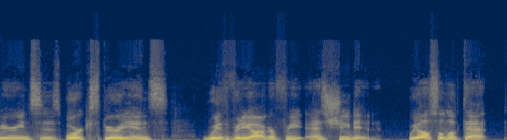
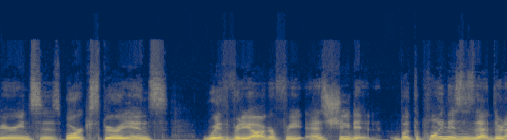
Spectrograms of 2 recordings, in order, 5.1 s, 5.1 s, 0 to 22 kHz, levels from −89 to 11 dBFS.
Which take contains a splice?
second; 1 cut; at 3.9 s

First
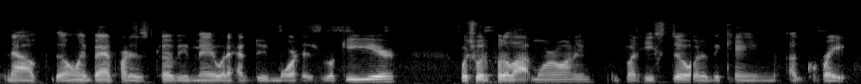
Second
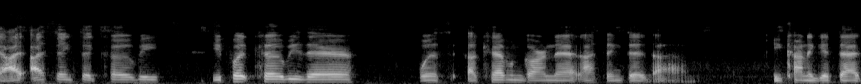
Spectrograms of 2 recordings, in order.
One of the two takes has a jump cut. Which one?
first; 1 cut; at 6.9 s

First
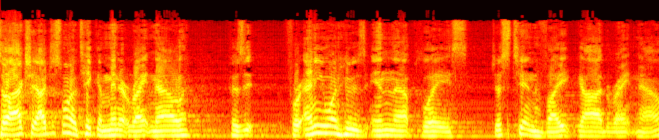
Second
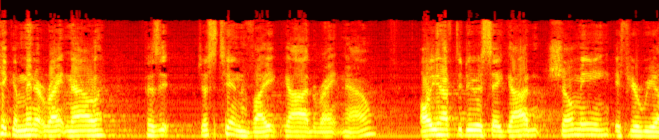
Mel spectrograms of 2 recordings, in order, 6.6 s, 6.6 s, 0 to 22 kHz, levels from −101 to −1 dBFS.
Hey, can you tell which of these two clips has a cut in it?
second; 1 cut; at 2.0 s

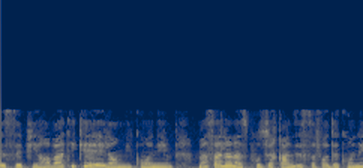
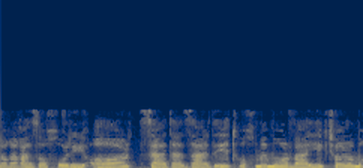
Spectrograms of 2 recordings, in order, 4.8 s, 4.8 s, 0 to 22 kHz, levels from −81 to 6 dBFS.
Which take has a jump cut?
second; 1 cut; at 1.8 s

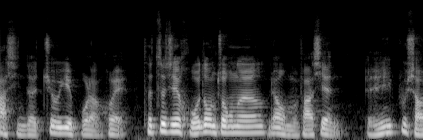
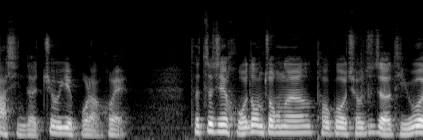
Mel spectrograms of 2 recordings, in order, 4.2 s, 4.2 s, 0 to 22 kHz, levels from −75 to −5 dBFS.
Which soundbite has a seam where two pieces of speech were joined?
first; 2 cuts; at 1.3 s, 2.7 s

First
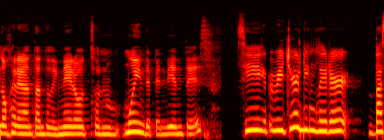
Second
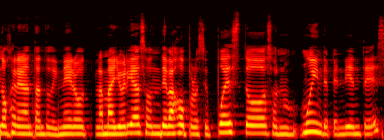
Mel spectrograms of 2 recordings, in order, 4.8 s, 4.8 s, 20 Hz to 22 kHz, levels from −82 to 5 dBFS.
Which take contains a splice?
first; 2 cuts; at 1.1 s, 2.7 s

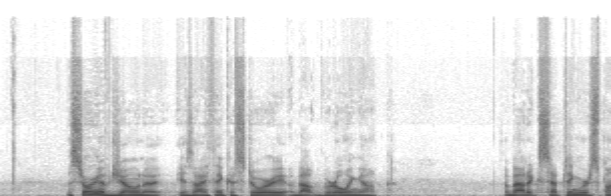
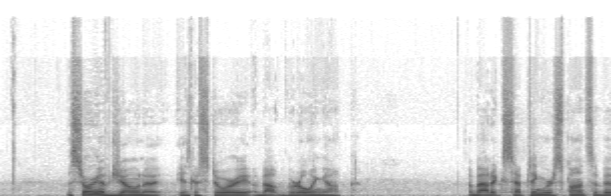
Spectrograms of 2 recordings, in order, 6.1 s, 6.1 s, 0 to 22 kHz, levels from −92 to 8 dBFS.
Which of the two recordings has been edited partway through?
second; 1 cut; at 1.9 s

